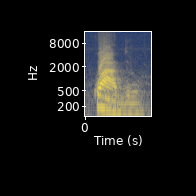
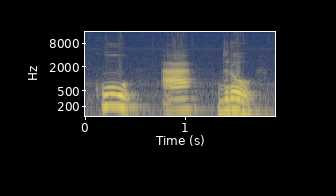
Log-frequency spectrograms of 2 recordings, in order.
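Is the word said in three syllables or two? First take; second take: two; three. First: The word is said smoothly in two syllables. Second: The word is split into three separate syllables. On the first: The speaker calls it right. "o queixo desce uma vez só" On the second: The speaker calls it wrong. "Mexi três vezes"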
